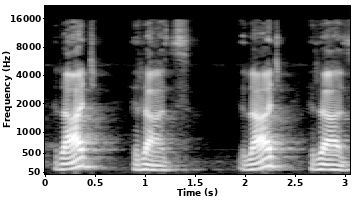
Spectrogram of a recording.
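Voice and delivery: राज said slowly, the first with a plain j sound, the second with a z sound; nukta pronunciation. Shown as a demonstration. Teacher to Hindi students, demonstrating राज with j then with z. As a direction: contrast राज with j against राज with z, drawn out. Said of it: "अब इसका क्या उच्चारण होगा?".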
